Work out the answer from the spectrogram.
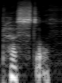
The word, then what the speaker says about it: pestle: You don't pronounce the 2 in pestle. The T.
